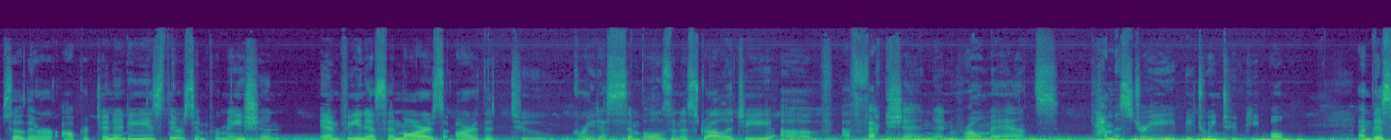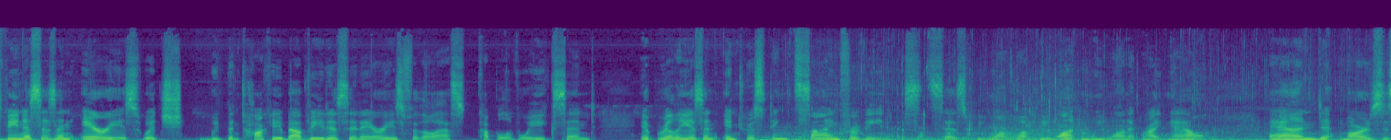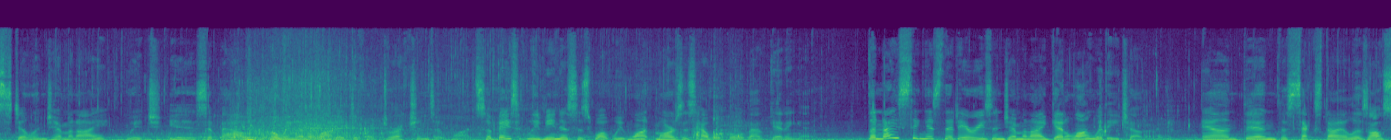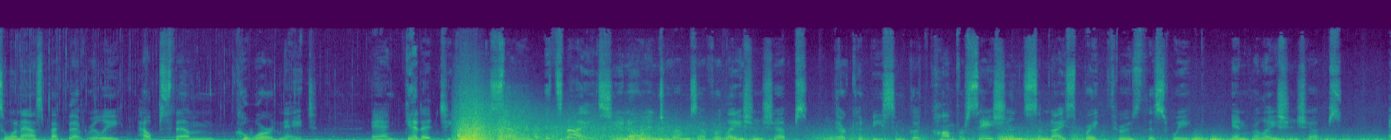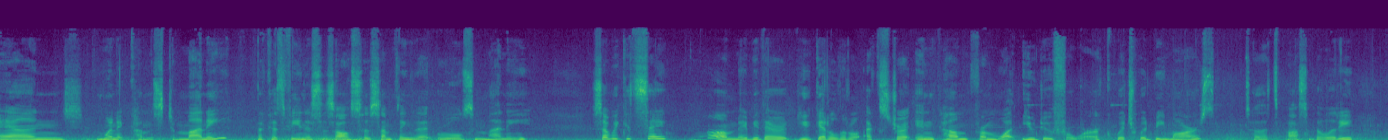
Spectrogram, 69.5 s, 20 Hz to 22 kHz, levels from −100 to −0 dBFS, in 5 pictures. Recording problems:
rain or running water; loud; throughout; as loud as the speech

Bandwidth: 17.5 kHz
